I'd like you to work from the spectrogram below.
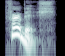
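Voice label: "furbish", British English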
